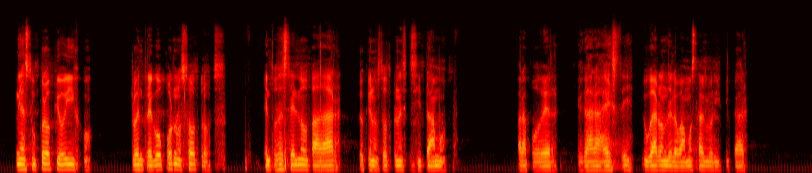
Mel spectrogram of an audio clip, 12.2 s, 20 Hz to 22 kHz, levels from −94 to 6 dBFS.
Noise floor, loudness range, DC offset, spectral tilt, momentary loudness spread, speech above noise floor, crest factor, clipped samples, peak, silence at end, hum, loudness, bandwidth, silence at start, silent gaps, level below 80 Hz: -80 dBFS; 4 LU; under 0.1%; -5 dB/octave; 14 LU; 46 dB; 18 dB; under 0.1%; -16 dBFS; 1 s; none; -35 LUFS; 13 kHz; 0.25 s; none; -82 dBFS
